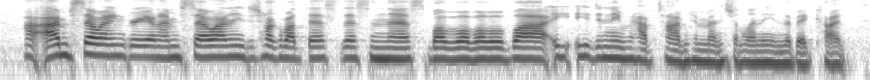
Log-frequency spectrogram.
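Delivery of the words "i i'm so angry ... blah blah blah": ordinary delivery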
